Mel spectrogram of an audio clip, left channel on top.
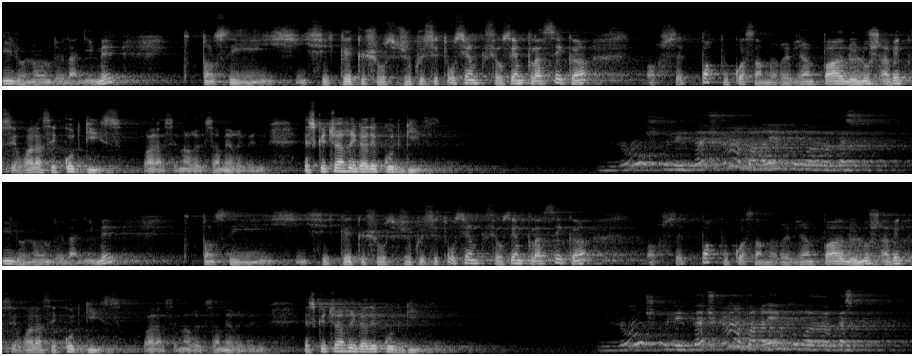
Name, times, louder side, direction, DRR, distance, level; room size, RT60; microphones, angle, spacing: voice 1, 0.0-1.6 2.0-13.4, left 2 dB, 50° left, 13 dB, 0.7 m, -26 dB
voice 2, 15.1-17.6, right 1 dB, 90° right, 4 dB, 3.7 m, -32 dB
20.5 x 14.5 x 9.9 m, 2.3 s
head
